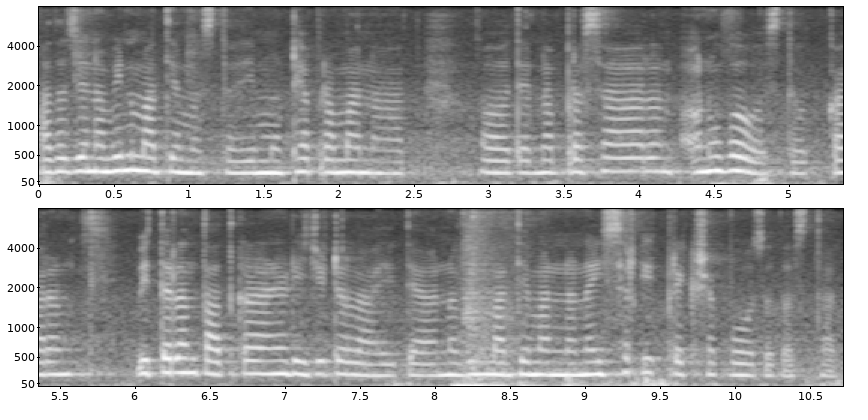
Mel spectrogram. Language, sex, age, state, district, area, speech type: Marathi, female, 18-30, Maharashtra, Ratnagiri, rural, spontaneous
